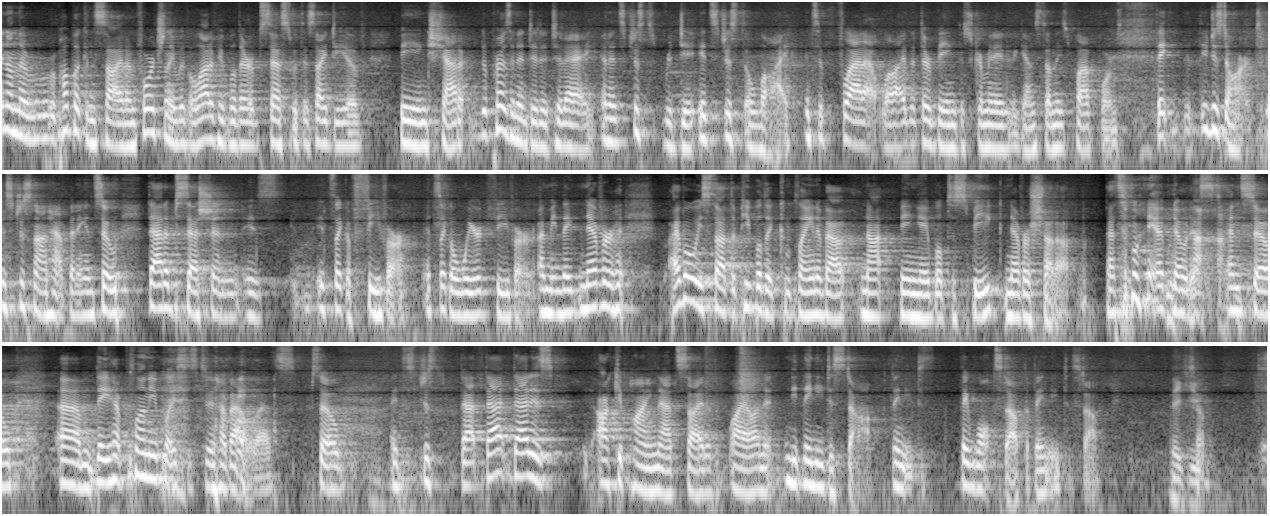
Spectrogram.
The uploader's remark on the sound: In this live conversation recorded at Harvard University's Kennedy School of Government.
